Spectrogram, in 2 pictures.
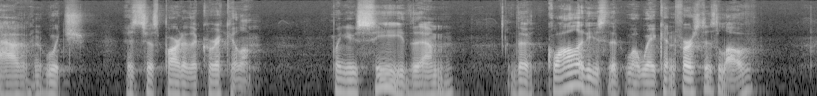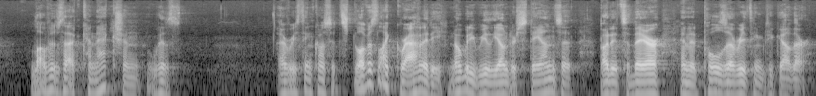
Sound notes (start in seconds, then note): none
